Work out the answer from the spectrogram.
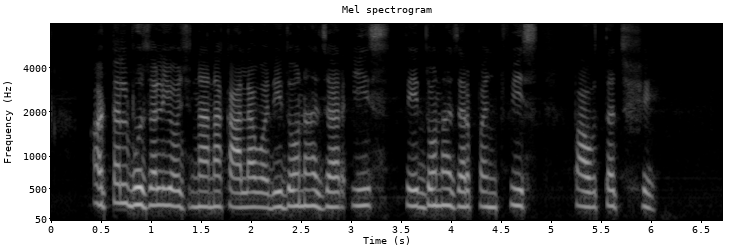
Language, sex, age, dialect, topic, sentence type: Marathi, female, 18-24, Northern Konkan, agriculture, statement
